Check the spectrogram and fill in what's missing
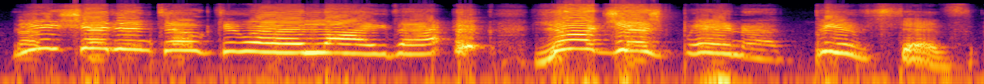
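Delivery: high, slow put-on woman's voice, scolding; mock drunk friend. Mimicking the drunk friend telling him off, slow and high. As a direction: drag it out high and preachy.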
